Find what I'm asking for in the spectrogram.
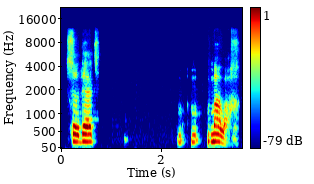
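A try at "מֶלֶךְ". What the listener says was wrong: No, what's the first vowel? Melech.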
